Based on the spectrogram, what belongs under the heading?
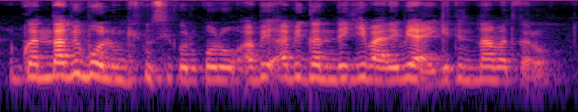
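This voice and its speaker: A woman's voice: mid-range voice, steady tone, very fast. A young woman vlogging in casual chat, emotional and affectionate, rambling as she talks. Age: young adult.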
